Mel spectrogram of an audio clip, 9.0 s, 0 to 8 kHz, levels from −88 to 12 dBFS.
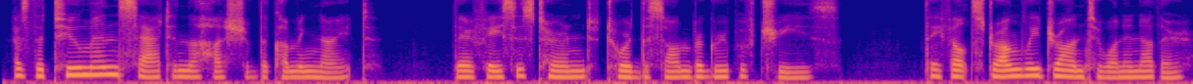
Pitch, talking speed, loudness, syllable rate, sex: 175 Hz, 190 wpm, -18 LUFS, 4.9 syllables/s, female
